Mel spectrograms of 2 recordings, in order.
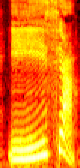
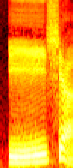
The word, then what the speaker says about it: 一下: 발음 조금 비슷한 편이죠. 그다음에 예. 좀 뭐뭐하다라는 뜻을 가지고 있는 이샤. 이샤.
